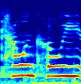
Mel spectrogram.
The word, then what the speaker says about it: Kalanchoe: Now I think Kalanchoe is how you would pronounce that. I don't know, I could be wrong, but that's how I say it.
